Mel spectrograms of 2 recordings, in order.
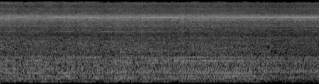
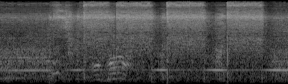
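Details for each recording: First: Vax Air Pet U88-MA-SE upright vacuum, stored in a shed about two years, first run before refurbishment: steady high roar with a faint regular flutter about four times a second as the brush roll wobbles; it sometimes temporarily re-centres itself. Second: Vax Air Pet U88-MA-SE upright vacuum, long stored, before refurbishment, with bin refitted properly: strong steady airy rush with faint motor tone, easing briefly as the head moves; good suction.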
